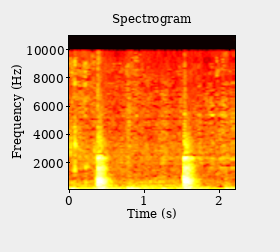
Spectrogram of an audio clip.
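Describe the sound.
Roasted, black, glossy coffee beans are pounded in a mortar: two heavy dull thuds stand out, with a few softer knocks between them.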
